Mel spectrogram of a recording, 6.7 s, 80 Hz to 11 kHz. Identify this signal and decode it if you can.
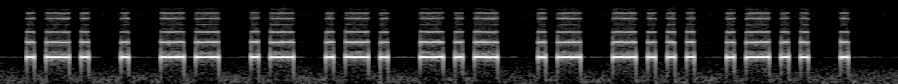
Morse code, heard as a keyed tone, about 17 wpm, 1150 Hz. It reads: REMARKABLE
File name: 18wpm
